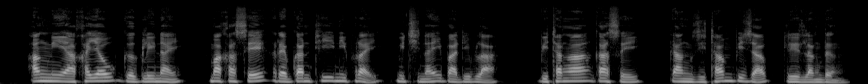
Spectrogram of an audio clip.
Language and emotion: Bodo, neutral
